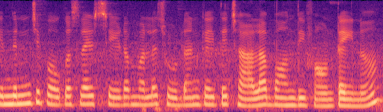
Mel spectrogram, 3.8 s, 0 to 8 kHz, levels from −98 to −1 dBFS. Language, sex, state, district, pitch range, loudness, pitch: Telugu, female, Andhra Pradesh, Srikakulam, 195-220 Hz, -16 LUFS, 205 Hz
